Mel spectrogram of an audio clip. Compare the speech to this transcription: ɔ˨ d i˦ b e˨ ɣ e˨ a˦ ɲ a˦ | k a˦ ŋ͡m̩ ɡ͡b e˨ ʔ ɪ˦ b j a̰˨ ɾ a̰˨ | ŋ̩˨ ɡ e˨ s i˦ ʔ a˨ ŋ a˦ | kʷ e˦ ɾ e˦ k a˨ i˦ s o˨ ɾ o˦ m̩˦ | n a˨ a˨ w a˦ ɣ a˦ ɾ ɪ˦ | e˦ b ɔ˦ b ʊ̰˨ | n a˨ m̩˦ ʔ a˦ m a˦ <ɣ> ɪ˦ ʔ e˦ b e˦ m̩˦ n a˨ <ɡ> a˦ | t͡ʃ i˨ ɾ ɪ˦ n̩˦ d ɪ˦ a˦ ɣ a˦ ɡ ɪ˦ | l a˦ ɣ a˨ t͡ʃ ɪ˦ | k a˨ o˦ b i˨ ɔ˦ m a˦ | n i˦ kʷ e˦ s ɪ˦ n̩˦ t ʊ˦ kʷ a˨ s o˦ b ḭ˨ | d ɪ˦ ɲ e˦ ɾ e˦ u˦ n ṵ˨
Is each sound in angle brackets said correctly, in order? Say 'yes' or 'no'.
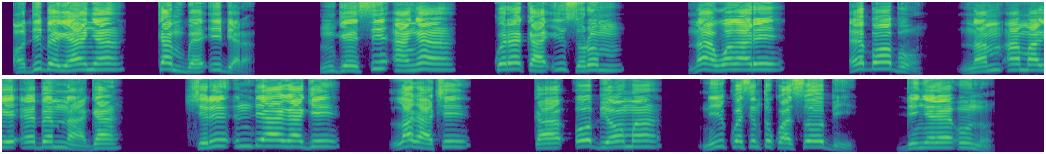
yes, yes

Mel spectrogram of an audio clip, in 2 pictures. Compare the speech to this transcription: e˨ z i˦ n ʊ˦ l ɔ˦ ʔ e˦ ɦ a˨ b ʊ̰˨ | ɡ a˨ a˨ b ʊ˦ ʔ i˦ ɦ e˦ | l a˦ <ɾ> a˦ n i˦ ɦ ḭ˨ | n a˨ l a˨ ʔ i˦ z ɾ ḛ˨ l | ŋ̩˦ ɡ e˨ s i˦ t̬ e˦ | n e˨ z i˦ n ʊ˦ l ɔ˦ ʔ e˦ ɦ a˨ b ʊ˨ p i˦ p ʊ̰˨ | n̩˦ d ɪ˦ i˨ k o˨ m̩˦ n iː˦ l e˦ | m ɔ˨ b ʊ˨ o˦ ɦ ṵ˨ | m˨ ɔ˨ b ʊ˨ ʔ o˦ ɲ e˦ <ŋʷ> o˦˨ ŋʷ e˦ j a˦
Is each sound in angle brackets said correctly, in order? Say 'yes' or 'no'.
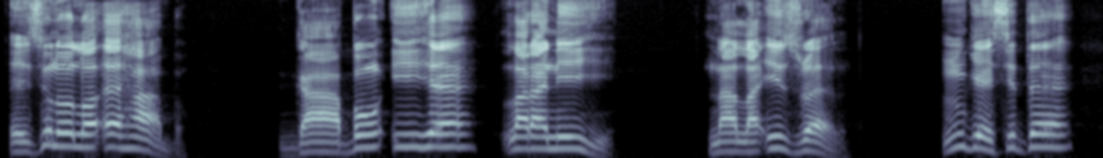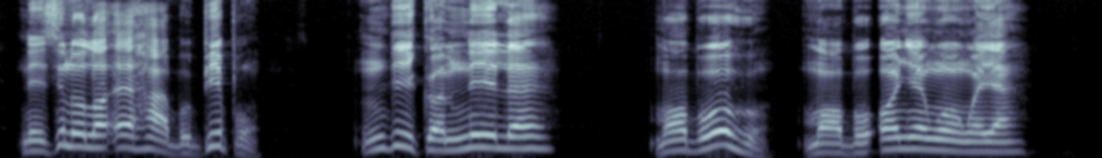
yes, yes

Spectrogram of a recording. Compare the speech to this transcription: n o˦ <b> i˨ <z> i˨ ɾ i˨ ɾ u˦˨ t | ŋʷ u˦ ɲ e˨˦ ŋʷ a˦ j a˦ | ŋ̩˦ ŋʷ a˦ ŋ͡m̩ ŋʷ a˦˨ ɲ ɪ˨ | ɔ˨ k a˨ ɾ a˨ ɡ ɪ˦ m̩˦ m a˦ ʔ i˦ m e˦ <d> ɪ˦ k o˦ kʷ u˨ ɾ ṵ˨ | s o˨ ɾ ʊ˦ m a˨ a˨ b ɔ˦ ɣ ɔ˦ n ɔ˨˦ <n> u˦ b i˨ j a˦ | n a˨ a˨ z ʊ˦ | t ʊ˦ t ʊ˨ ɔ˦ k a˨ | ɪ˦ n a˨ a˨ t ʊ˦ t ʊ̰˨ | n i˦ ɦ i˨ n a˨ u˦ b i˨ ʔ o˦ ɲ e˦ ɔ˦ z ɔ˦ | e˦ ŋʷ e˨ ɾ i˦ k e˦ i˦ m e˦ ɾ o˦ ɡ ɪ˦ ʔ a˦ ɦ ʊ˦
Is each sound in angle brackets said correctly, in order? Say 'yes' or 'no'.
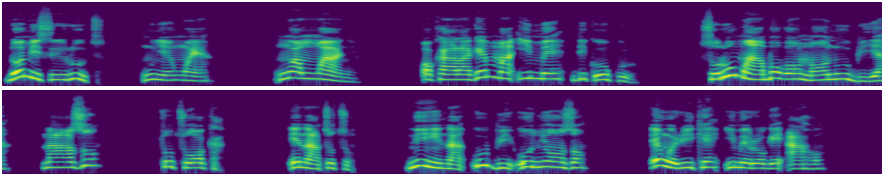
no, no, yes, yes

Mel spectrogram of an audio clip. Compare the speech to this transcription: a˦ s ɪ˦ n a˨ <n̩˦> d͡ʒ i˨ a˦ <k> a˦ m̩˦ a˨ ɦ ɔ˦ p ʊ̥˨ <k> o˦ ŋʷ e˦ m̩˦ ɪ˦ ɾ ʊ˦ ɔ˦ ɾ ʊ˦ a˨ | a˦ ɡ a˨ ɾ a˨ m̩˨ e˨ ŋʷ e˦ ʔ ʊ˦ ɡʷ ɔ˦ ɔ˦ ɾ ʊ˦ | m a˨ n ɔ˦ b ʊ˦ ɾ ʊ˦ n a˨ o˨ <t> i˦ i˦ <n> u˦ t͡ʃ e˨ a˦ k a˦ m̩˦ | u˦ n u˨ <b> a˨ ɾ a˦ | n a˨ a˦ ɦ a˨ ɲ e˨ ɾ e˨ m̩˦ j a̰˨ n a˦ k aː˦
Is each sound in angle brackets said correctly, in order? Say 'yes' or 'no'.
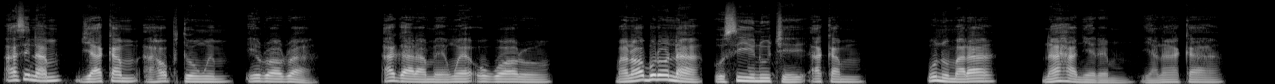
no, yes, no, no, yes, no

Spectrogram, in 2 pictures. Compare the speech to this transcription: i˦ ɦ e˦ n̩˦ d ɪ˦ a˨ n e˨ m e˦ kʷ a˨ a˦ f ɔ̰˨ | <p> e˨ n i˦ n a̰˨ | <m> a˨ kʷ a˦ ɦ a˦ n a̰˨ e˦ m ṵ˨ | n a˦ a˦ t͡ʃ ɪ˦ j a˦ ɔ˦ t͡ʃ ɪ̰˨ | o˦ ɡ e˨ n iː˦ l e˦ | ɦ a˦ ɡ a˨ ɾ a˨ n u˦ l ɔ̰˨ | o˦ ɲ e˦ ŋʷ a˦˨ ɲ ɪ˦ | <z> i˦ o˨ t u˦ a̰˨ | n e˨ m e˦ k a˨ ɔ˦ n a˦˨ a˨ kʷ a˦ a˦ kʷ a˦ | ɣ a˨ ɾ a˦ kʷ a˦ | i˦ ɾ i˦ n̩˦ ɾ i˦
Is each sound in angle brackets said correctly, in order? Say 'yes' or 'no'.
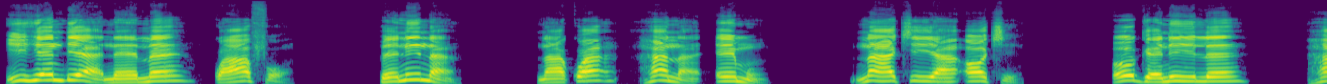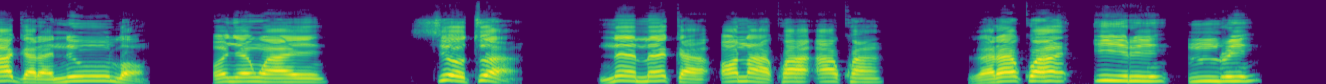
yes, no, no

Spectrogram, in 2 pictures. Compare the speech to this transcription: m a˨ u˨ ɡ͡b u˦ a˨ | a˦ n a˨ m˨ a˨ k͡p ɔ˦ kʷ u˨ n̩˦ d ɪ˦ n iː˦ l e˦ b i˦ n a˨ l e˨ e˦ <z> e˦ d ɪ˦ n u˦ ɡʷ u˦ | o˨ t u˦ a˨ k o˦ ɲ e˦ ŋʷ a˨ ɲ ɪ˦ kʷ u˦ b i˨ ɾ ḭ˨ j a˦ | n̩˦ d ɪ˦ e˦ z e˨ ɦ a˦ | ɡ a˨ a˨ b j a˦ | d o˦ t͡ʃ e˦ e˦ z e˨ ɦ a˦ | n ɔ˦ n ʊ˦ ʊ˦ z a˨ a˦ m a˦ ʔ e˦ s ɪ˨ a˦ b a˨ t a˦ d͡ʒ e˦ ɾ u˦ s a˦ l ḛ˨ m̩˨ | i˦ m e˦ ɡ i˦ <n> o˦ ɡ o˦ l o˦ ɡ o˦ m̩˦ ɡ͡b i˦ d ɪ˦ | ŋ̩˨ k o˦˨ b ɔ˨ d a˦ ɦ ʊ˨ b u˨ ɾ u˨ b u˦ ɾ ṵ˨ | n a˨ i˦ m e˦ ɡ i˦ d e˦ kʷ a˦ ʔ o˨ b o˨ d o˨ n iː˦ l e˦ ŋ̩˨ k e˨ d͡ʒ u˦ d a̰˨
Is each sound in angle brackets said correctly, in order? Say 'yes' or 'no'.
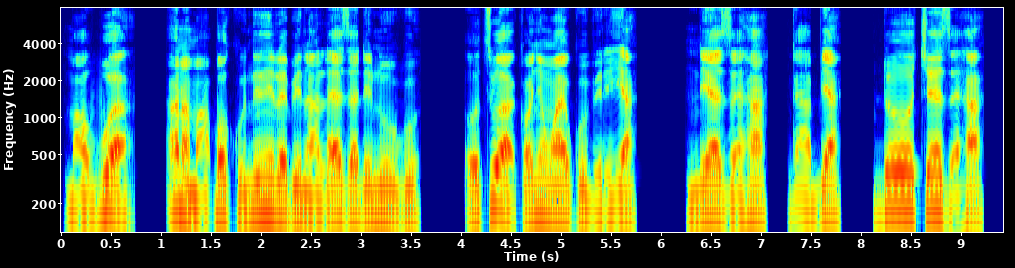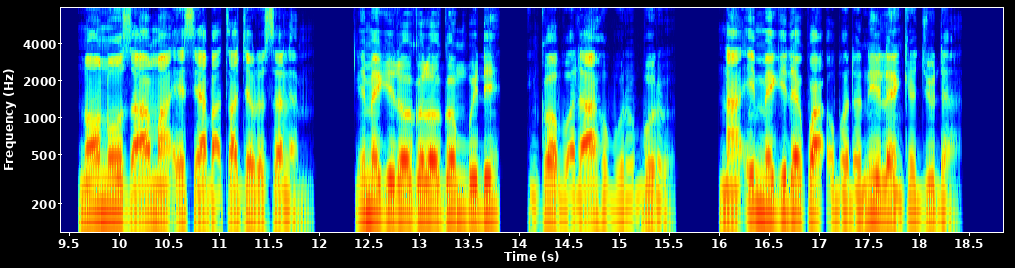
yes, no

